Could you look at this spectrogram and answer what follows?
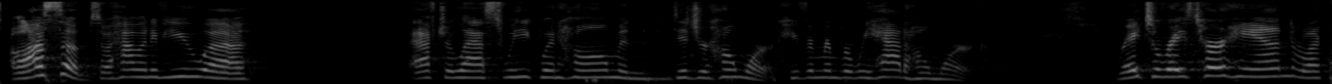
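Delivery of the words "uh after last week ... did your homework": usual speaking voice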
